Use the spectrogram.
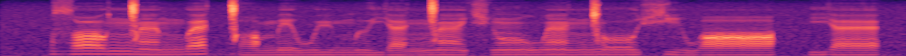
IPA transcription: zˤ oː˧ ŋ͡ǀ æ̃˨ ŋʷ æ˦ ɡ͡ǀ ɑ˨ m e˨ w y˨ m ɯ˨ j æ˨ ŋ͡ǀ æ̃˦˨ ɕ õː˦ w æ̃˦ ŋ͡ǀ oː˦ ɕ i˦˨ w ɑː˦ | j æ˨

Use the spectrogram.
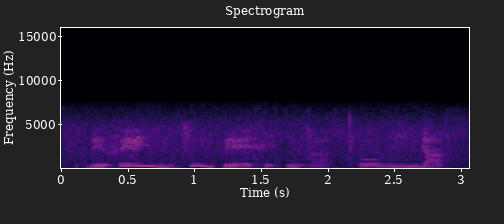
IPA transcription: ɓ e˨ f eː˦ ɲ u˨ m t͡s u˦˨ m p eː˦ s i˨ p u˦˨ d a˨ | tʰ oː˦ w iː˦ ɲ a˦

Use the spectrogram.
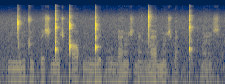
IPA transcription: ʉ ŋ͡ǀ ʉ t ʉ i̯ k͡p e ʃ ŋ͡ǃ õ ʃ ǃ ɑ ɓ ʉ ŋ͡ǃ e ɓ u n æ ɾ œ̃ ʃ n æ̃ ŋ͡ǀ æ n œ̃ ʃ ɓ æ k ǃ o k ɓ æ̃ ʃ

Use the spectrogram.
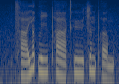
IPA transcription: t͡sʰ aː˨˥ j ɐ˧ t̚ l iː˨˧ pʰ aː˨˩ kʰ yː˨ t͡s ɵ˧ n pʰ ɐ˨˩ m

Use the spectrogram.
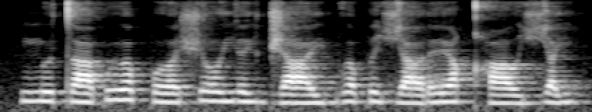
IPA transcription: n̪ ɯ t a p ɯː ɐ̯ p ɤ ɐ̯ ʃ ɤː j e j d͡ʒ aː j b ɯ ɐ̯ p e ç a ɐ̯ ɾ eː j qʰ ɤː ç a j

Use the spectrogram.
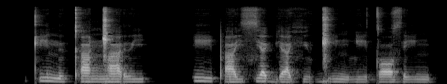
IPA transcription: kʼ i˦ n ɨ˨ kʼ a˦ ŋ͡ǁ a˦ ɾ ɨ˦ j | i˦˨ pʼ a˨ j sʲ a˦ bʲ a˨ fʲ u˨ ɡ͡ǁ i˦˨ ŋ ʎ i˦ d ɔ˦ z ɾ i˦ ŋ

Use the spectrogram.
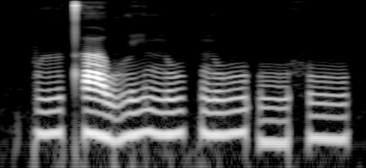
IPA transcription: p ɯː˧˥ t̪ʰ a˥˨ w l i˧˥ n uː˧˥ k̚ n uː˧˥ ʔ uː˩ h uː˧

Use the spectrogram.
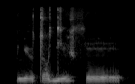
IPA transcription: lʲ ɔ t ɔ dʲ õ ʒ θ õ

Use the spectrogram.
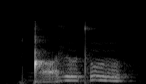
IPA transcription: ɡ͡ǃ ɔ̰ z ũ tʼ ũ

